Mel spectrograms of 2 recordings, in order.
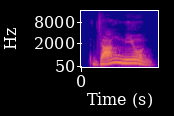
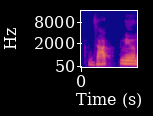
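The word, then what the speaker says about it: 작년: শুরু বলতেছে জনুন আমি, জাং নিয়ন, জাং নিয়ন তো গত বছর, এটা কিন্তু আপনার জাক হবে না, জাক নিয়ন হবে না, কিন্তু এটা আপনার সঠিক উচ্চারণ হবে জাং নিয়ন।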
